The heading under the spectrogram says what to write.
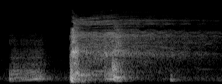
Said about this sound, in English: I have another fart. Get your mic out.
